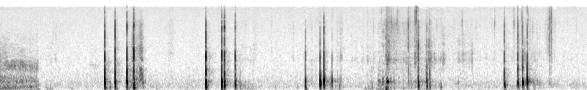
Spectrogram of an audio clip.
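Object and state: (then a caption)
Liquid-filled plastic pencil case. Long nails tap and scratch a hollow, pink transparent plastic pencil case filled with liquid, glitter and popsicle charms. It opens with a brief soft scratching wash, then a series of sharp, clicky taps with bright edges, coming singly and in quick clusters. Quiet gaps fall between the taps.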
